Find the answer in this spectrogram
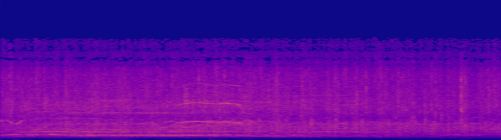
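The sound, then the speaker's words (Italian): Sustained applause from an audience for Ascanio Celestini, a dense, steady clatter of clapping that holds at an even level for several seconds, with faint voices and a few whistles mixed into the noise. “Allora ancora un applauso per Ascanio Celestini, con cui ci scusiamo, personalmente io mi scuso per aver fatto che sia partita l'arena prima”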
